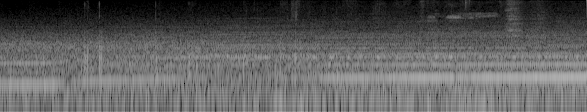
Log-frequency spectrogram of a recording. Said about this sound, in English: CVT. That's a good amount of droning.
